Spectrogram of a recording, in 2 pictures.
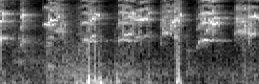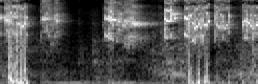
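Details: Song of a Java sparrow, used to encourage breeding: quick runs of chips and tinkling notes in short phrases, a silent pause near the middle, with low knocking sounds.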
